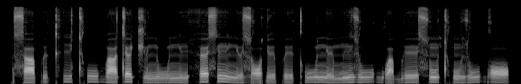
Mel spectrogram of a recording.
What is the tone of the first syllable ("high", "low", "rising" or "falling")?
low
